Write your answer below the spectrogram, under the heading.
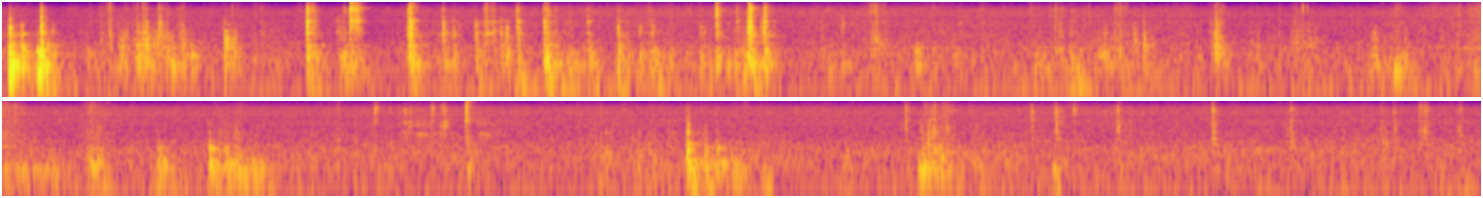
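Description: Steel brackets, bolts and washers of a rake attachment clinking and knocking as they are handled and fitted together. The clicks come thick and fast for about the first six seconds, then only now and then.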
